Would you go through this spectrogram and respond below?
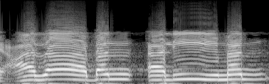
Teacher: عذابا علیما، با پر 2 زبر ہے، 2 زبر کی تنوین ہے. تنوین کے بعد حمزہ حروف حلقی میں سے آ رہا ہے، لہذا یہاں پر اظہار کریں گے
